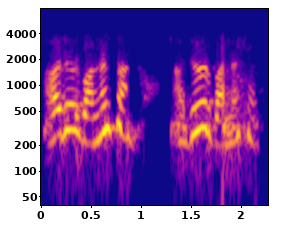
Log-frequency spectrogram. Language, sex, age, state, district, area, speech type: Nepali, female, 45-60, West Bengal, Jalpaiguri, urban, conversation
